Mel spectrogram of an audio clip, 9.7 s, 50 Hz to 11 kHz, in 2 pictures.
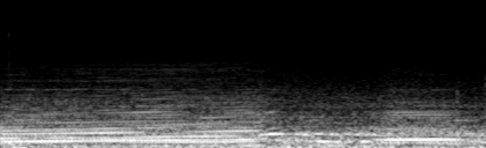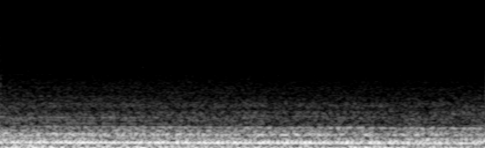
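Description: A 1997 Ford Mustang Cobra engine hums steadily at close range, its pitch rising as it accelerates, with road and tire noise throughout.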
